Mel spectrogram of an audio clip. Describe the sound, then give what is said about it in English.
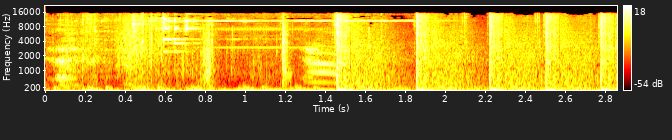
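A rapid series of sharp, loud gunshots as a man lying on his back empties his gun in a dream, the blasts landing close together and each striking hard above a busy, rumbling background. “Rolling onto his back, he unloads his gun.”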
